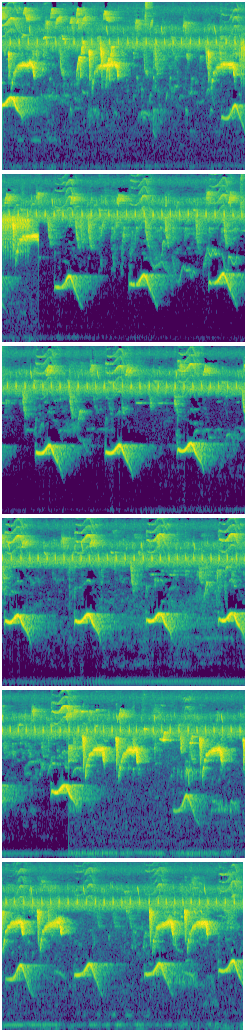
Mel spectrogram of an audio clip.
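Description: Birds calling repeatedly: a short call that rises then drops, once every second or so, with runs of quicker, higher chirps at the start and again near the end, over a steady high-pitched insect drone.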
